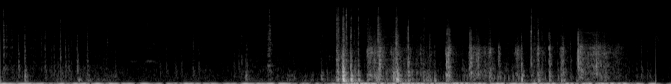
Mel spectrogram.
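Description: Irregular knocks, taps and rattles from handling in a plastic fishing kayak after a small crappie is landed, busiest from about three and a half seconds in.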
